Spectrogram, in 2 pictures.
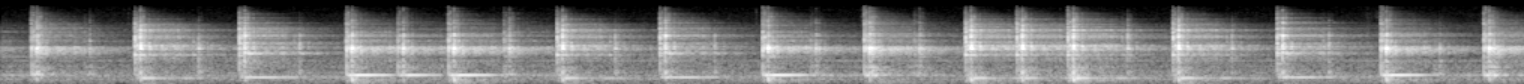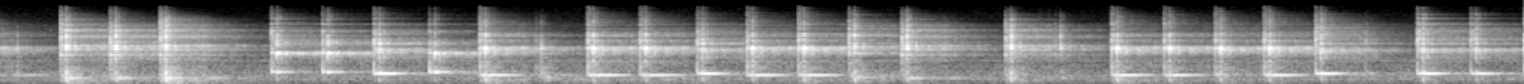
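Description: Percussion music of struck, ringing pitched instruments, such as metal or wood, playing a steady repeating pattern of a few notes at about two to three strikes a second. A higher note joins the pattern about halfway through.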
